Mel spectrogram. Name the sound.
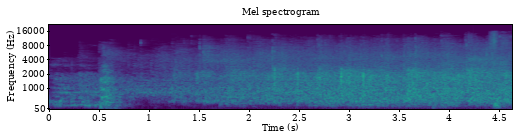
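audience applause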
